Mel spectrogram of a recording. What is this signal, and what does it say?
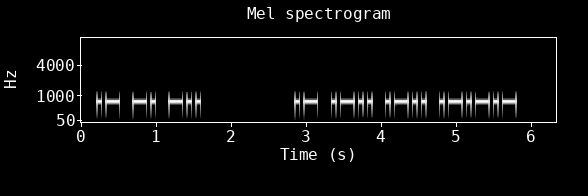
Morse code, heard as a keyed tone, about 20 wpm, 700 Hz. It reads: AND ALL.
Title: 3x Word-Spacing - Sentences from Top 200 Words - 20wpm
